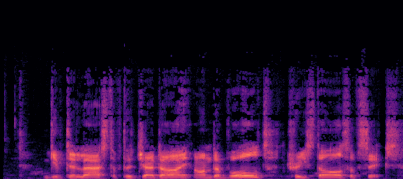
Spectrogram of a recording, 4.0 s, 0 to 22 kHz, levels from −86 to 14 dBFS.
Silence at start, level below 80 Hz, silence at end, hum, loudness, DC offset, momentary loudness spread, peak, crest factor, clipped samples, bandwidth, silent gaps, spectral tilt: 0.2 s; -70 dBFS; 0 s; none; -17 LUFS; under 0.1%; 8 LU; 0 dBFS; 18 dB; under 0.1%; 14 kHz; none; -1 dB/octave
